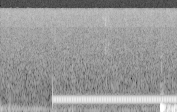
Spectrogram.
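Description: A steady telephone dial tone switches on abruptly as a phone call is placed and hums at an even pitch, then a short burst of handset noise or clicking breaks in near the end.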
